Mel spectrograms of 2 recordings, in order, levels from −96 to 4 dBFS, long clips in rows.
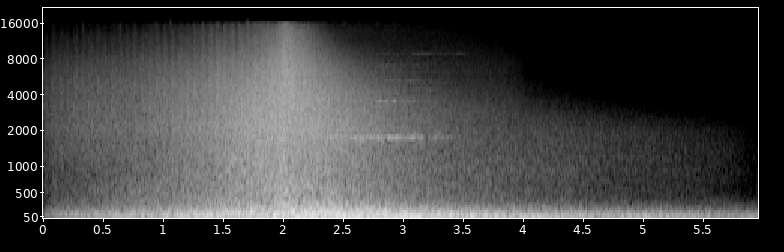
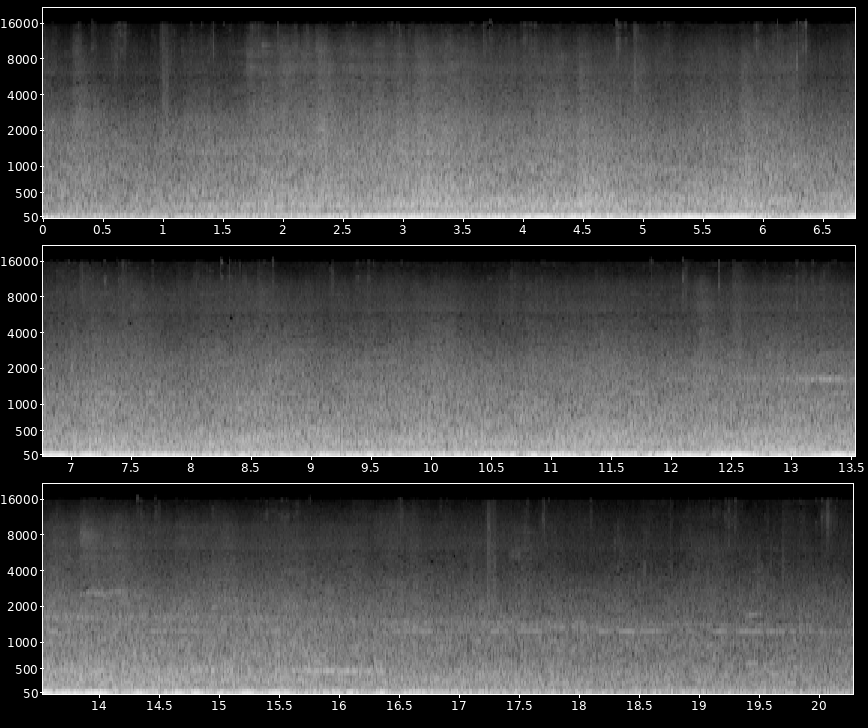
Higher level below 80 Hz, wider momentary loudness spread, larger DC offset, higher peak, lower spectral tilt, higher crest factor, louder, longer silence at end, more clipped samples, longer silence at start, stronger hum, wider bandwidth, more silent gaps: about the same, -20 dBFS vs -16 dBFS; first, 22 LU vs 13 LU; neither; about the same, 0 dBFS vs -2 dBFS; second, -4.5 dB/octave vs -7.5 dB/octave; about the same, 16 dB vs 14 dB; first, -17 LUFS vs -21 LUFS; about the same, 0.05 s vs 0 s; neither; first, 0.15 s vs 0 s; neither; first, 16 kHz vs 4.8 kHz; neither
